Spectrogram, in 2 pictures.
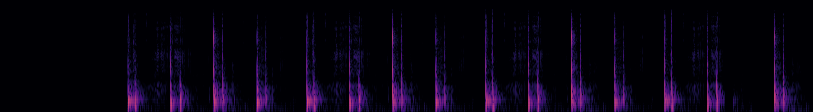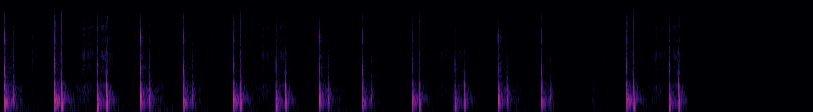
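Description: A game character's footsteps patter quickly on a hard floor while running.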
